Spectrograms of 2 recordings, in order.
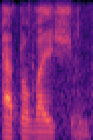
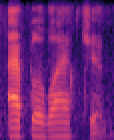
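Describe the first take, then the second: First: The word is said the outsiders' way. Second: The word is said the local way. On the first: The speaker calls it wrong. "A lot of city fights say people say Appalachian. It's not Appalachian" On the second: The speaker calls it right. "It's Appalachian"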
